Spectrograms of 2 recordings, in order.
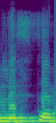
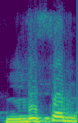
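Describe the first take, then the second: First: "लिस्टन" with the T sounded; wrong pronunciation. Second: "लिसन" with silent T; correct pronunciation. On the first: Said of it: "इसे हम लिस्टन नहीं पढ़ते हैं". ("लिस्टन" में टी बोलकर) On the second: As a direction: say "लिसन", S straight into the ending. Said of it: "लिसन पढ़ते हैं". ("लिसन" में टी साइलेंट रखकर) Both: Shown as a demonstration.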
